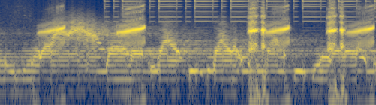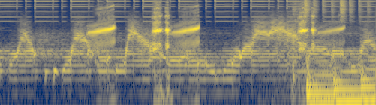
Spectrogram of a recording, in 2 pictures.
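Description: Frogs croak loudly and repeatedly in a dense, overlapping chorus, their rising calls recurring every second or so, with a brief burst of noise near the end and no voices.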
